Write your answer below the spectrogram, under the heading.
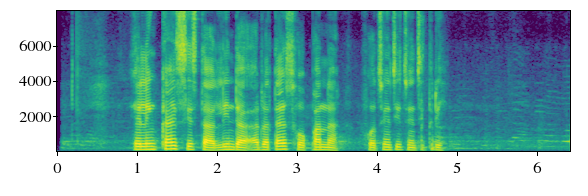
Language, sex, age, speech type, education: Nigerian Pidgin, male, 15-29, spontaneous, tertiary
